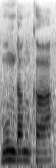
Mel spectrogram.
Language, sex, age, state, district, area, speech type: Bodo, male, 45-60, Assam, Kokrajhar, rural, spontaneous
